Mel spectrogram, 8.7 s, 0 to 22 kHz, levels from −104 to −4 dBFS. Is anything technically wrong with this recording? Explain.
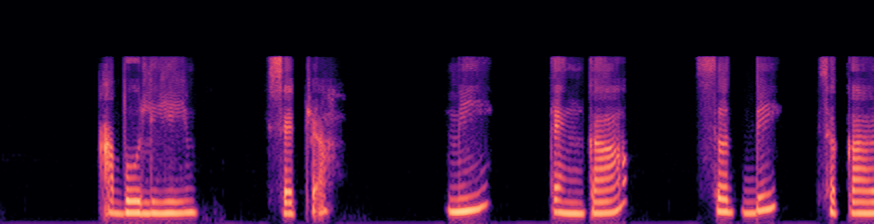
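Yes, two faults are audible in this speech.

Throughout, a rough, hissy, underwater quality with nothing above 7.7 kHz points to Nellymoser compression, likely at about 32 kbps. Spectrograms show a hard ceiling and speckled noise-filled bands.

Pre-echo occurs at 0.97 s and 1.21 s. Block-spread quantisation noise leaks ahead of attacks by 13 ms and 18 ms, making short hiss before each onset in the waveform.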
